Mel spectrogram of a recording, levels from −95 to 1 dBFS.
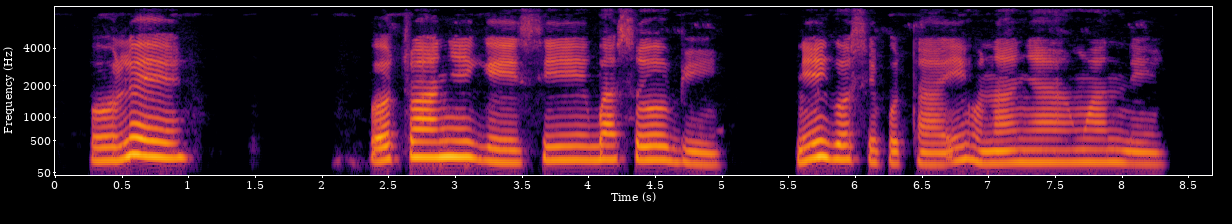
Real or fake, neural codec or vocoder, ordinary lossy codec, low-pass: real; none; none; none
